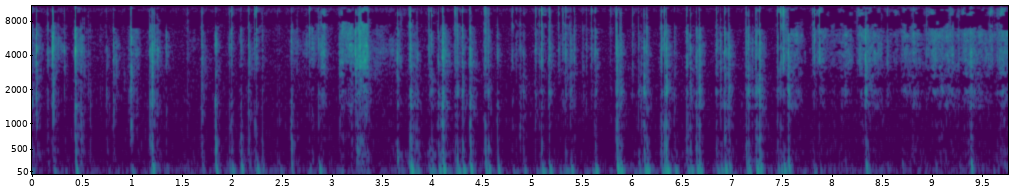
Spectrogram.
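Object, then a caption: Foil sheet mask sachet. Long fingernails tap and scratch a full, flat, sealed silver-white No7 foil sheet mask sachet. A quick, uneven run of short, dry clicks and crinkly scrapes carries a low thud under each tap and a bright, papery hiss, with each hit dying away almost at once.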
